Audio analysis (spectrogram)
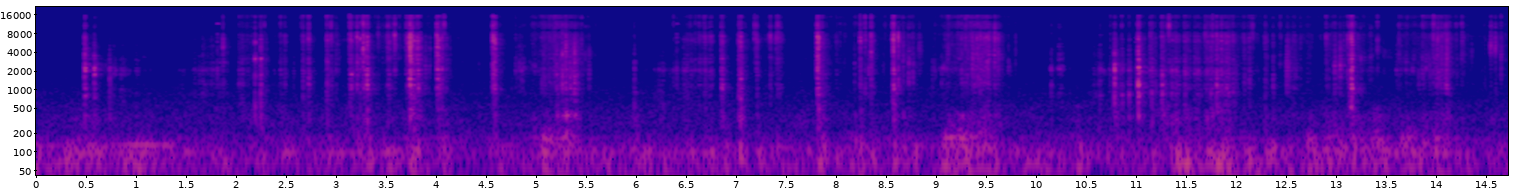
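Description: A blade shaves brittle flakes off the face of a solid, dry, rectangular olive-brown bar of soap held in the palm. Many quick, dry, crisp scrapes and crunches with bright, high-pitched detail come in bursts over a low background hum.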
